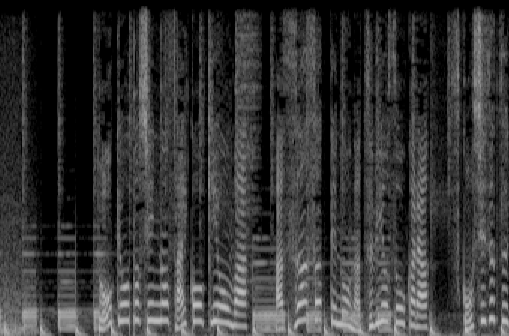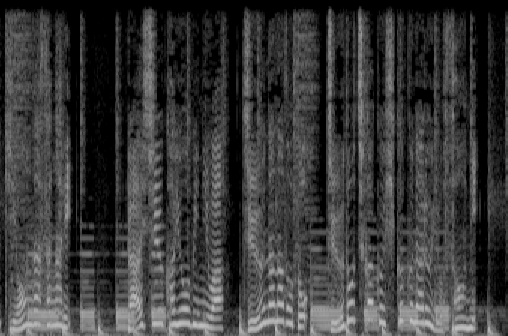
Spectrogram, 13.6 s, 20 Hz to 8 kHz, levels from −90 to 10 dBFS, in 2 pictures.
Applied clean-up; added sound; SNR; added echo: none; none; none; none.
